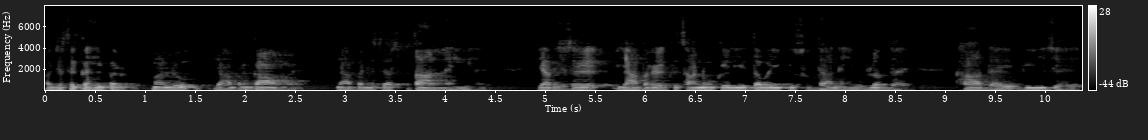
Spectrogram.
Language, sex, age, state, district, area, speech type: Hindi, male, 45-60, Uttar Pradesh, Hardoi, rural, spontaneous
